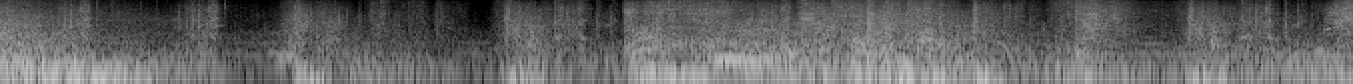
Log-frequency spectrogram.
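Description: Game sword strikes and magic blasts crash repeatedly.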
